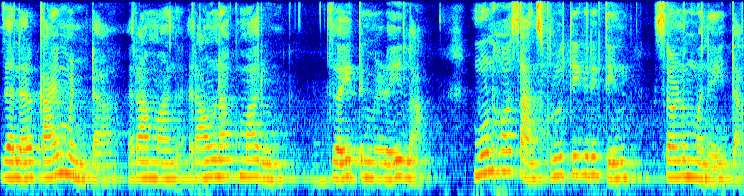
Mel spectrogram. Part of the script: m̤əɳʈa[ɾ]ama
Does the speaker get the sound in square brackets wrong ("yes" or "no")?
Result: no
